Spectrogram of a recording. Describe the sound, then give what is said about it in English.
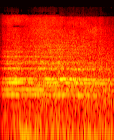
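A train rattling past on a track beyond snow-laden fir trees on a moonlit night, heard as a loud, continuous rumbling roar with steady droning tones running through it, and no voices. “The Polar Express rattles past on the track beyond the trees.”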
